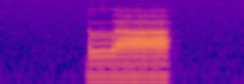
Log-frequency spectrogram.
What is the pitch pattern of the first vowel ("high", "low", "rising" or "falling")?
high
